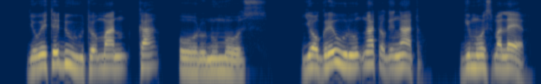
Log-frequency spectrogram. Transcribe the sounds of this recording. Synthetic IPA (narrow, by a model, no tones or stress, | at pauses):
d͡ʒowetedutomanka | oɾonumos | jɔɡɾewuɾuŋatɔɡɪŋatɔ | ɡɪmosmalɛr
